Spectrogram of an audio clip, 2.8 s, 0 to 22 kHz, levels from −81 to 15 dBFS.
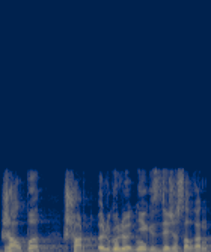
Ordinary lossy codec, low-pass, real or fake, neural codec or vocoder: none; 7.2 kHz; real; none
